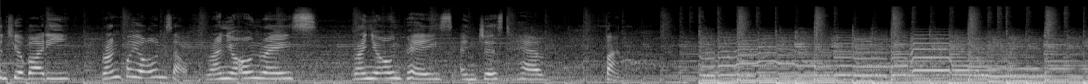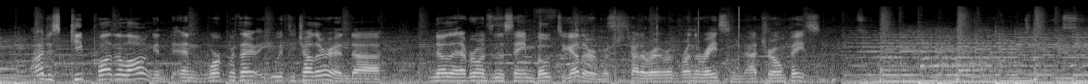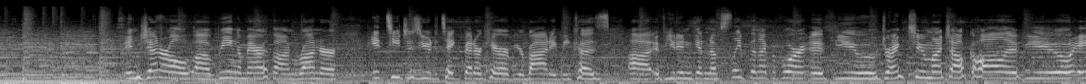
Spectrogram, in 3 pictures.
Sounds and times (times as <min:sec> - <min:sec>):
Music: 0:00.0 - 0:32.6.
